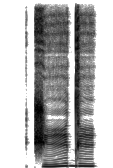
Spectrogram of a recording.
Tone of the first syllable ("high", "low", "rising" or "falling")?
rising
